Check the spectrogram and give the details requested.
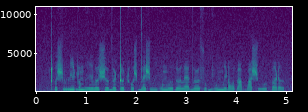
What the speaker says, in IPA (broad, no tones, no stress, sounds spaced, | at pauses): ʈʰ ʌ ʃ r i ɖ ɔ n ɦ ɪ l ə˞ ʃ ə˞ d ə˞ ʈ ʊ ʈʰ ɔ ʃ d̪ æ ʃ v i v ʌ n l ʊ ɗ ə˞ l æ d̪ ə˞ s u ɡ v u m i ɽ ɔ ɗ ɑ b ɑ ʃ v ʊ ɠ ʌ ɽ ə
